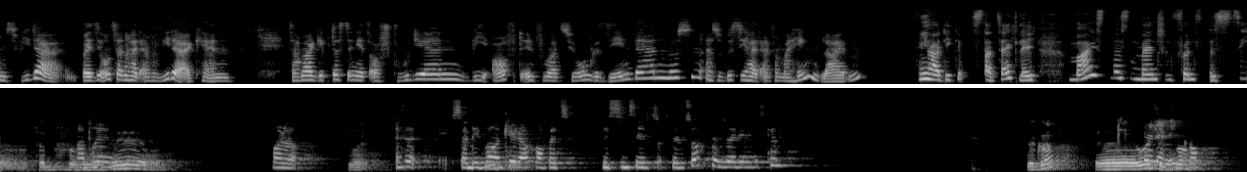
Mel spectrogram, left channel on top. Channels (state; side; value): different; both; correlation 0.00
